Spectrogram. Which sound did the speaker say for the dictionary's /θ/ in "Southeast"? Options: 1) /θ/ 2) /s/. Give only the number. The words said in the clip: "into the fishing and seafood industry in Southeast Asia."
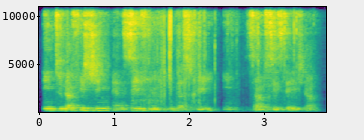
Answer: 2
